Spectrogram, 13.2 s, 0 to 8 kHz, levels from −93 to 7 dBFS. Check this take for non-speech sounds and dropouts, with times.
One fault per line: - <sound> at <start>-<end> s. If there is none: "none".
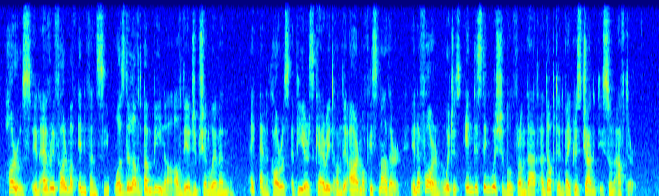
- dropout at 5.1-5.2 s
